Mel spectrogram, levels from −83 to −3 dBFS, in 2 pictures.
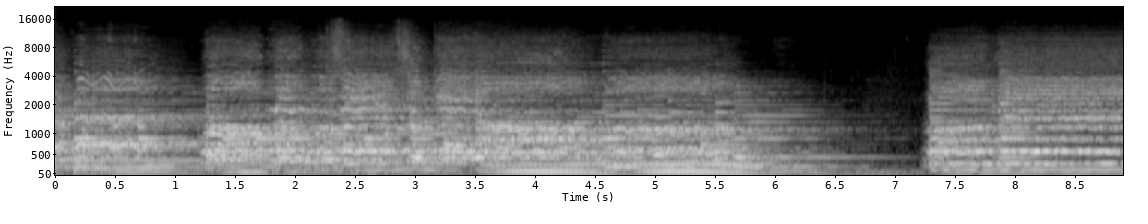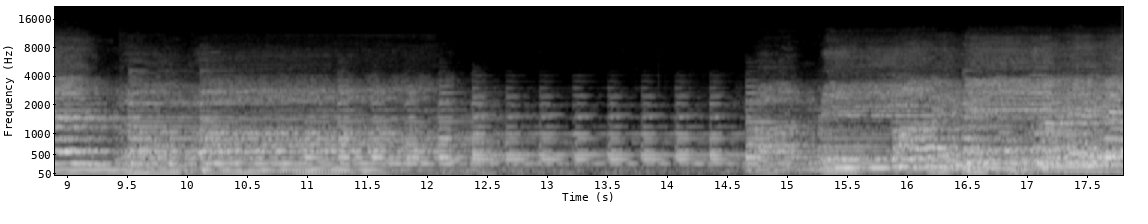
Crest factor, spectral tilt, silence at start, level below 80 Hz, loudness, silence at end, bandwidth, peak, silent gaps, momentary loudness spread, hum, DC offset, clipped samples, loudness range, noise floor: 16 dB; -6 dB/octave; 0 s; -40 dBFS; -22 LUFS; 0 s; 15.5 kHz; -6 dBFS; none; 12 LU; none; under 0.1%; under 0.1%; 9 LU; -43 dBFS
